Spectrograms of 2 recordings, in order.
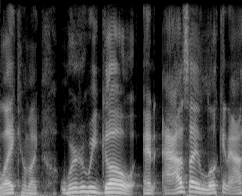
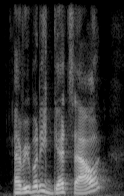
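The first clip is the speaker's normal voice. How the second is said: plain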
